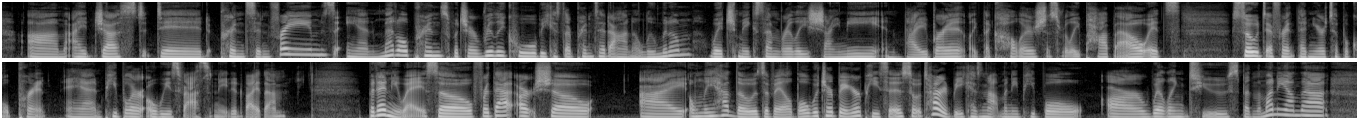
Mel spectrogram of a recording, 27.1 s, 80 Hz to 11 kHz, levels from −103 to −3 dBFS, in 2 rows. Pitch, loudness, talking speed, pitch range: 175 Hz, -34 LUFS, 175 wpm, 165-200 Hz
